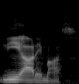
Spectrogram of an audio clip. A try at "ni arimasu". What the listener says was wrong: Very good. Try it one more time.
